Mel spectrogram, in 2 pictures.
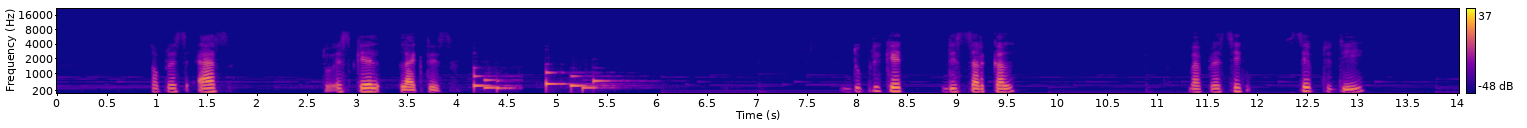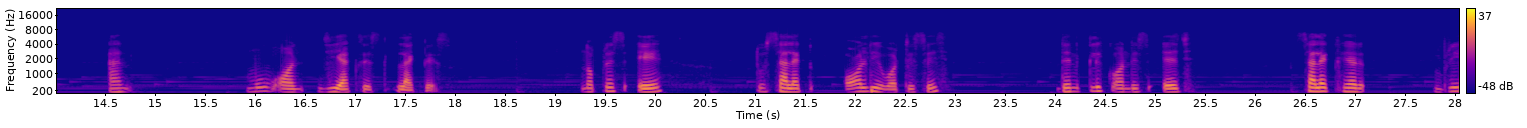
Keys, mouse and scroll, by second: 1.2 s, 7.1 KP_1, 10.3 shift+d, 18.7 KP_1, 20.5 a, 25.5-28.0 right drag.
